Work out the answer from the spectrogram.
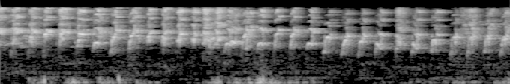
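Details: Male lovebird prepared for song competition, chattering loudly and without pause: high, buzzy, rapidly pulsed phrases at about three beats per second, with faint low thumps beneath.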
